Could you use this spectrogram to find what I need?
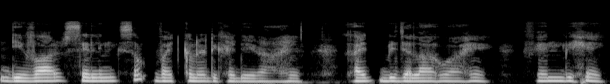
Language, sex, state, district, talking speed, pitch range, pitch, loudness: Hindi, male, Arunachal Pradesh, Longding, 165 wpm, 150-160 Hz, 155 Hz, -18 LUFS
